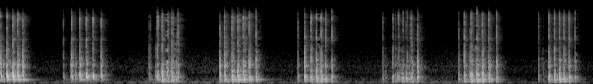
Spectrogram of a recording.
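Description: Several fingertips and nails tap the small square pyramid studs covering a flat grey plastic sheet. Eight short bursts of rapid, dense clicking come at a loose, uneven pace, each with bright crackle and a low hollow tone near 220 Hz. Each burst fades quickly into near silence before the next.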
